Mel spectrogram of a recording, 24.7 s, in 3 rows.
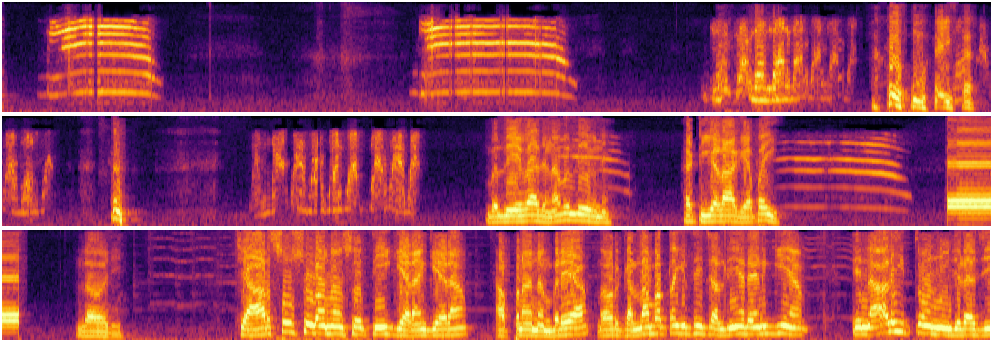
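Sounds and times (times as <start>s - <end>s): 
cat meowing: 0.3s - 1.4s, 3.4s - 4.8s, 12.9s - 13.5s, 14.6s - 15.9s
speech: 6.3s - 8.6s, 9.2s - 9.4s, 12.3s - 14.8s, 17.1s - 17.6s, 18.4s - 24.7s.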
